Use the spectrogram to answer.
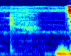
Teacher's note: स्पर्श, तालव्य, अल्पप्राण, घोष व्यंजन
